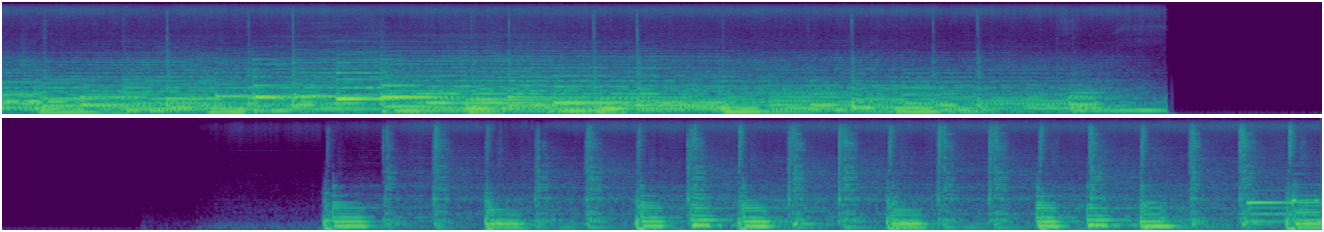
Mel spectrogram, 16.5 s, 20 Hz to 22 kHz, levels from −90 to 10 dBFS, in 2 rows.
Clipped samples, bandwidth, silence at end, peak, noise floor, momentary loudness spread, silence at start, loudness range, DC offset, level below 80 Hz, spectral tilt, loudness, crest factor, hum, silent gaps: under 0.1%; over 20 kHz; 0 s; -2 dBFS; -82 dBFS; 14 LU; 0 s; 14 LU; under 0.1%; -34 dBFS; -7 dB/octave; -18 LUFS; 16 dB; 50 Hz at -50 dBFS; none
